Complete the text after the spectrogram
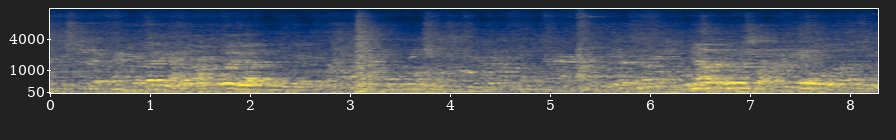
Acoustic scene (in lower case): cafe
